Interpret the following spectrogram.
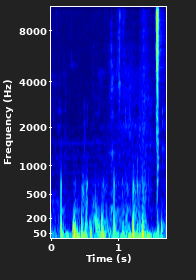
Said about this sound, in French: Avant de te poser la prochaine question, je vais boire une gorgée de mon Sprite,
